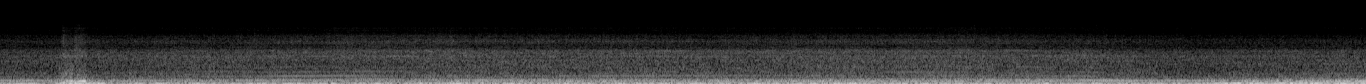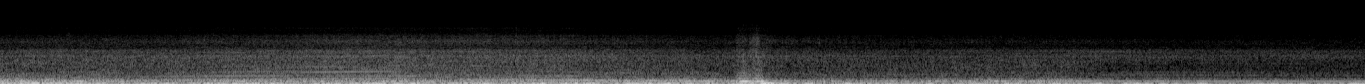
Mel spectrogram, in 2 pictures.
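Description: Honda Civic FG2 coupe's four-cylinder engine heard from inside the cabin, its note rising and falling again and again as it is driven hard through bends, over a steady low road rumble. Two sharp knocks, about a second in and again about 21 seconds in.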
